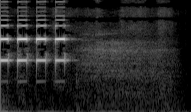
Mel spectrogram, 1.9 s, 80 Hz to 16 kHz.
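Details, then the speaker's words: Indesit Moon washing machine retrofitted with an SXY3388 universal control board, started on a 40° wash: four quick high beeps about a quarter second apart, then quiet, flagging a door switch error; the interlock wiring is uncertain. "Start. Wash is flashing. Door switch error."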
